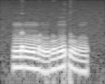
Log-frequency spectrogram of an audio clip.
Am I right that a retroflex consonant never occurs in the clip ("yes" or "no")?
yes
